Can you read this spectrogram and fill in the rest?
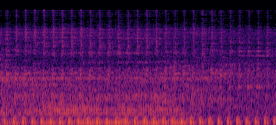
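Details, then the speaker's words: Riding tractor with a flooding carburetor runs rich: a lumpy, sputtering, stumbling idle with the fuel on, smooth with the fuel shut off; owner plans to replace the carburetor. "So hear how it's sputtering? I shut the fuel off, it doesn't do that."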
